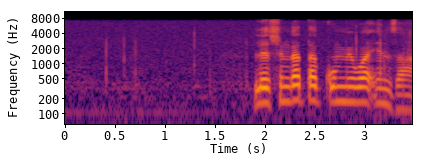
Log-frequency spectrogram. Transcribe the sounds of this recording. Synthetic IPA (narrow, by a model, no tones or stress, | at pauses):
leʂiŋɡatakumiwaʔind͡zʱaː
